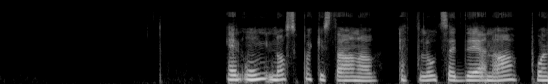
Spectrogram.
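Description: From start to finish, the speech carries plainly audible codec damage, likely Opus compression at a low rate. The sound points to a rate near 16 kbps, with the encoder in its hybrid speech mode. Nothing is present above about 12.2 kHz, so the top octave is gone. The voice sounds muffled and hoarse. Its texture is grainy and rough. The cause is too few bits, and filled-in bands replace lost detail.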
